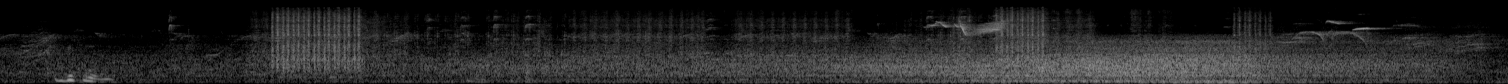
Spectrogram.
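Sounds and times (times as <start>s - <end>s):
bird raspy rattling call: 1.7s - 10.9s.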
